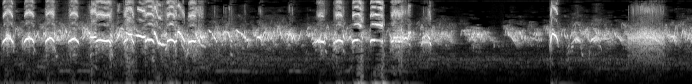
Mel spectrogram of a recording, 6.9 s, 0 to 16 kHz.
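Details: July 2018 morning at an osprey nest with a small live fish: loud, continuous high chirping slurs up and down, with some knocking sounds midway, then eases into softer whistled notes and a final buzzy burst.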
